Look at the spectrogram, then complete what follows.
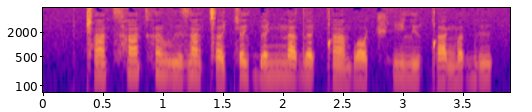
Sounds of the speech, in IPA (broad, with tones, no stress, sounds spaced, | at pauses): ǁ ã˨ t͡sʰ ã˦ kʰ ə̃˦ v ɨ˨ z ã˦ ǀ ɐ˨ c ə˦ lʲ ɡ͡b ɜ˦ ɲ n a˦ d ɜ˦ ǃ ã˨ b ɔ˨ t͡ʃʰ i˦˨ lʲ u˦ ǃ a˨ ŋ͡m ɐ˦ ɡ͡b ɨ˦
